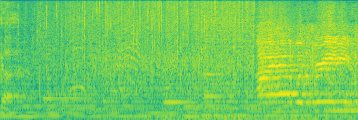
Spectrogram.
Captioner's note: audience Applause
